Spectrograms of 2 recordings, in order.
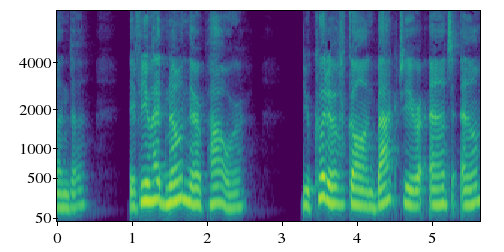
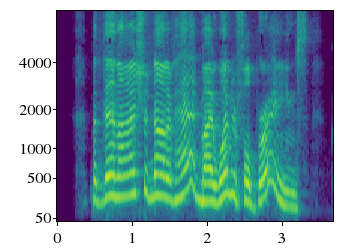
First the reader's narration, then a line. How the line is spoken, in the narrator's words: cried the Scarecrow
